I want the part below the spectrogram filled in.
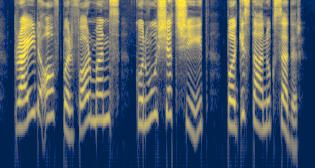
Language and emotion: Kashmiri, neutral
